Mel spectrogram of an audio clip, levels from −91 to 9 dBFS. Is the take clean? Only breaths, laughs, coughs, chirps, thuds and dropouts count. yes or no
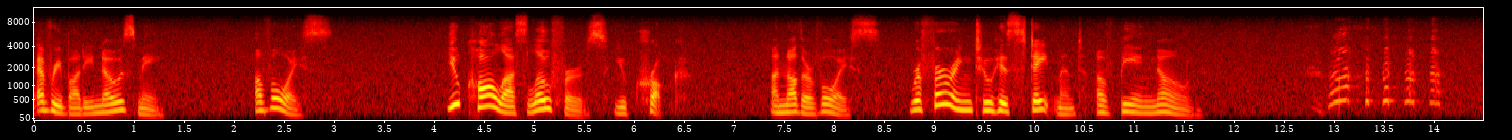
no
